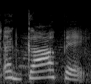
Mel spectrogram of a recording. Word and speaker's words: agape: Now, that word you saw the other day is pronounced agape. It's a Greek word, and it means...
